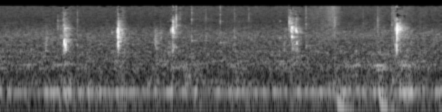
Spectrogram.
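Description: Close-miked eating sounds: chewing with a few sharp, irregular wet clicks and smacks, and a louder one at a bite into a grilled skewer about four seconds in, over a steady low hum.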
